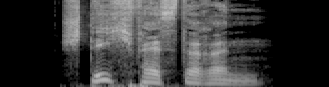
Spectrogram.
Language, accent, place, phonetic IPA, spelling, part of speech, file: German, Germany, Berlin, [ˈʃtɪçˌfɛstəʁən], stichfesteren, adjective, De-stichfesteren.ogg
- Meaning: inflection of stichfest: 1. strong genitive masculine/neuter singular comparative degree 2. weak/mixed genitive/dative all-gender singular comparative degree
